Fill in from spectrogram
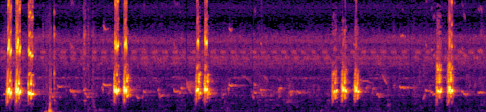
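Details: A young Sooty-headed Bulbul, about three months old, gives quick bursts of two or three bright, chirping notes, repeated every second or so, with one low thump early on. The call is used to lure and teach other young bulbuls.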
